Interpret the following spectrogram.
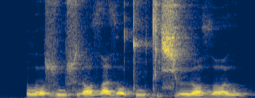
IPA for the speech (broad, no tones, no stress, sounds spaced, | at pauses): l ɔ ɮ u ɬ l œ ðˤ i ð ɔ t u d i ɕ ɵː ðˤ ø ʊ̯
